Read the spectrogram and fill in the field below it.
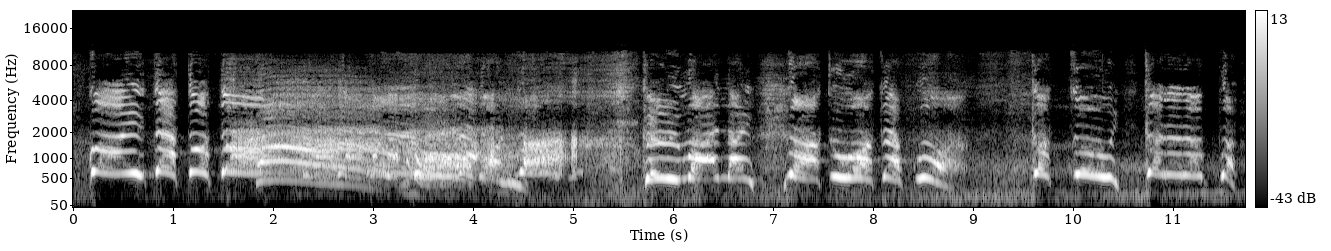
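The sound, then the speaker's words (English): A group performs a Māori haka from Whanganui called Mangu Taipo, used in a short film: loud, forceful chanted shouts in unison, a long sustained opening cry followed by sharp rhythmic bursts of voices with brief pauses between them. “Is the haka here from Whanganui? Yep, it's called Mangu Taipo.”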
